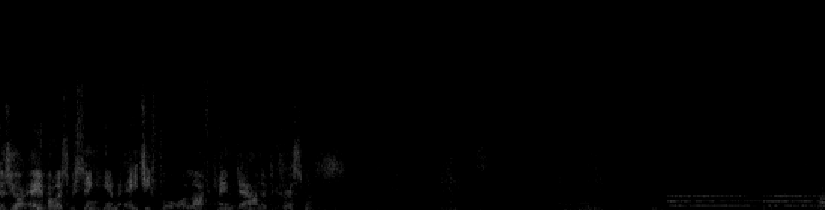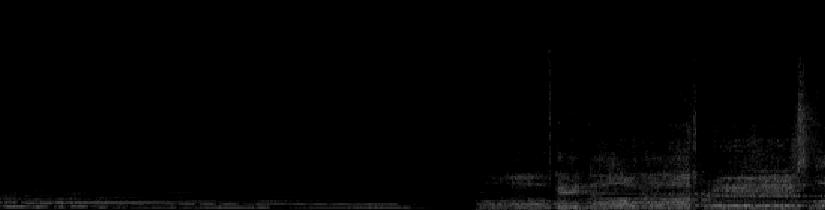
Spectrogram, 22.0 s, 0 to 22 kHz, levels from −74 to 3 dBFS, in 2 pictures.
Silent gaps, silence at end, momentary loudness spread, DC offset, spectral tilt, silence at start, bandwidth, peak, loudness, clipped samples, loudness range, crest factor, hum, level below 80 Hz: none; 0 s; 20 LU; under 0.1%; -1.5 dB/octave; 0 s; 17 kHz; -32 dBFS; -52 LUFS; under 0.1%; 17 LU; 22 dB; none; -88 dBFS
